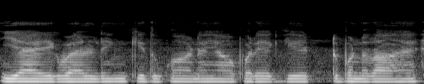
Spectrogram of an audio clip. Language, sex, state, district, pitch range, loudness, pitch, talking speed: Hindi, male, Uttar Pradesh, Shamli, 130-135 Hz, -16 LUFS, 130 Hz, 185 wpm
